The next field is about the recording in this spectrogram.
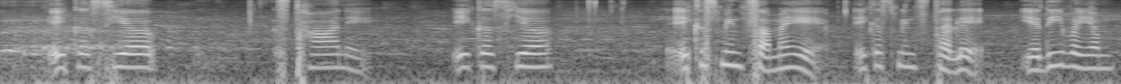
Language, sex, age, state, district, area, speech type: Sanskrit, female, 30-45, Karnataka, Dharwad, urban, spontaneous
